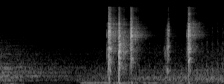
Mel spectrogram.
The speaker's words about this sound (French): Tous les soldats autour de moi tirèrent immédiatement. Enfin bon, ils tentèrent.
